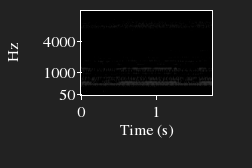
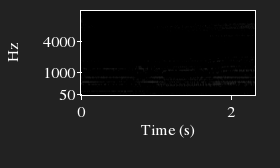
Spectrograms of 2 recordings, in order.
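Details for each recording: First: KTM RC 390 project fuel pump controlled by a MaxxECU, pressure regulator holding about 48–50 PSI on ethanol blend fuel: faint, steady high whir at an even pitch with no surging or stutter; the pump is running normally. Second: KTM RC 390 build, electric fuel pump rated 120 PSI, driven by the MaxxECU through a pressure regulator, reading 280 PSI: a thin steady whine rising in pitch as it labours against excessive pressure; a fuel leak follows from the overflow.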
